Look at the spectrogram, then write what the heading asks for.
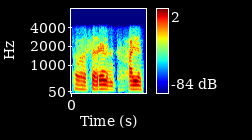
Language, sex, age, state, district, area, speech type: Telugu, male, 60+, Andhra Pradesh, Eluru, rural, conversation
